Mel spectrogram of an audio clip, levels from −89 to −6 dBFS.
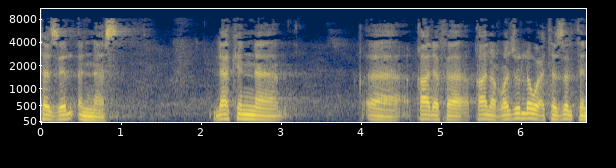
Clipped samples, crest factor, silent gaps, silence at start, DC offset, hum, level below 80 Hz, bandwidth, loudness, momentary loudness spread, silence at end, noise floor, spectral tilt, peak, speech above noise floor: under 0.1%; 16 dB; none; 0 s; under 0.1%; none; -56 dBFS; 8.6 kHz; -16 LUFS; 9 LU; 0 s; -46 dBFS; -5 dB/octave; 0 dBFS; 30 dB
